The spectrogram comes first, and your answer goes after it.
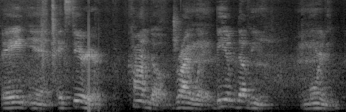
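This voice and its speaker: A reader works through screenplay directions in a slightly halting way. The voice is mid-pitched and picked up from a distance in an echoey room, with faint noise behind it. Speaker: table read participant reading stage directions. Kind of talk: reading screenplay directions aloud. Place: indoor room at a table reading.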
